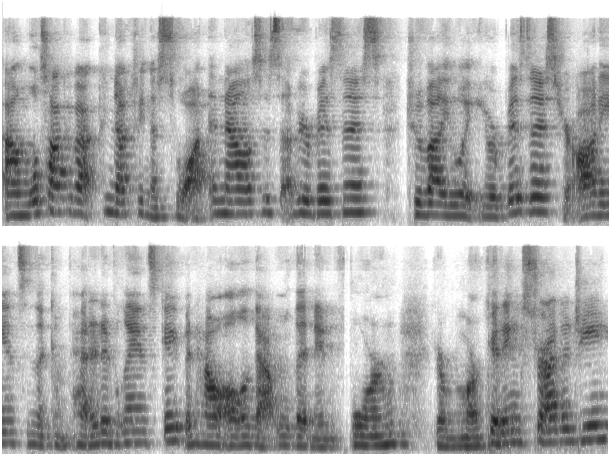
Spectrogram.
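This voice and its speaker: Over noticeable background noise, a woman at a medium pitch talks very fast with lively intonation. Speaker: marketing workshop presenter. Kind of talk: online workshop presentation.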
